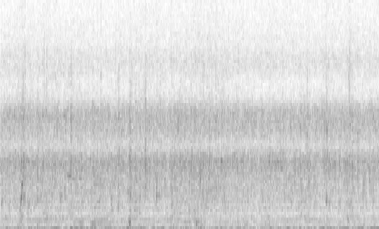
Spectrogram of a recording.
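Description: Steady hiss of rain falling on the water around a boat, even throughout, with a low steady hum underneath.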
